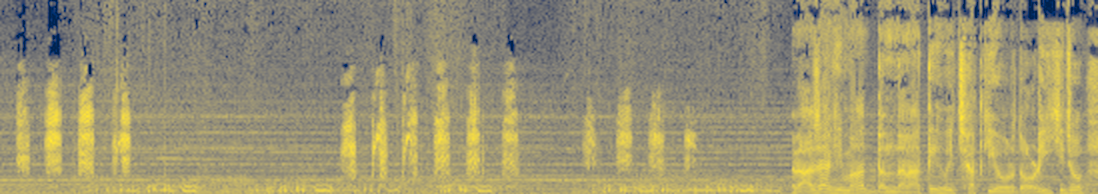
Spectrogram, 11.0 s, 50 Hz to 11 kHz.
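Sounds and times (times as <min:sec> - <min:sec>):
birds cooing and warbling on a rooftop: 0:00.0 - 0:07.9
speech: 0:00.6 - 0:02.8, 0:03.4 - 0:10.9.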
